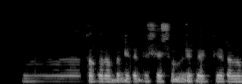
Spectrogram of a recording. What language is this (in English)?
Bangla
